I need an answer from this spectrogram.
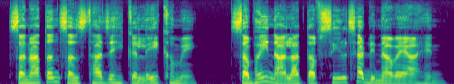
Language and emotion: Sindhi, neutral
